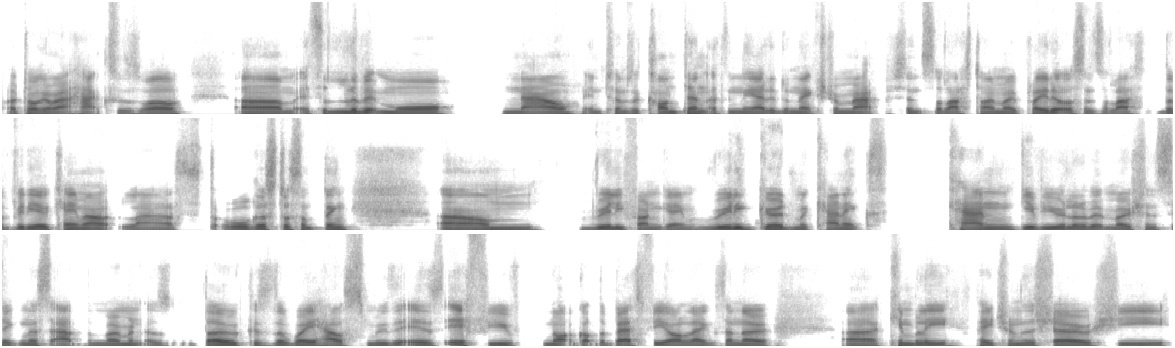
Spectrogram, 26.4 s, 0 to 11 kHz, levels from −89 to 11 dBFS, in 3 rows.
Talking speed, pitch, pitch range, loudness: 200 wpm, 100 Hz, 95-110 Hz, -29 LUFS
